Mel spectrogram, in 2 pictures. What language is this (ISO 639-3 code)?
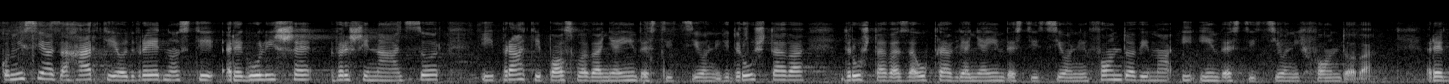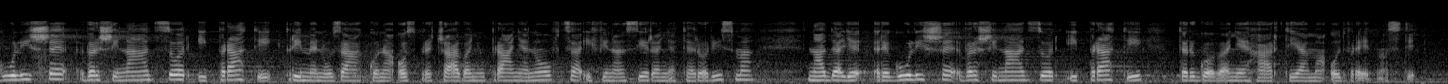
srp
